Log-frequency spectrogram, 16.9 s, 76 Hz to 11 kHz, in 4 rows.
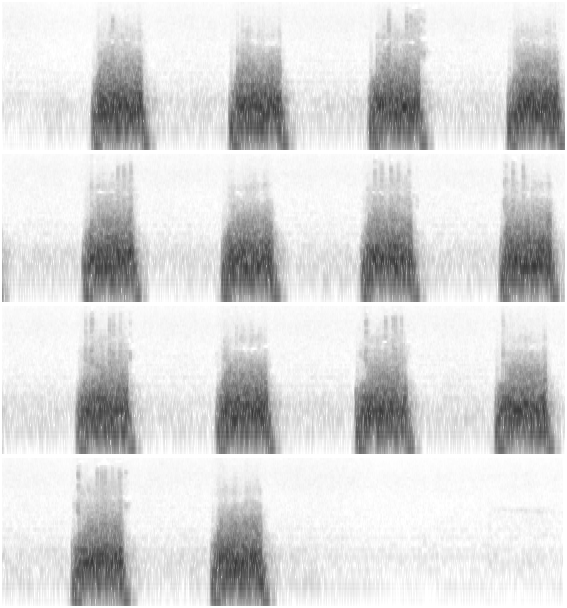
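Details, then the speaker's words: Ventricular septal defect: harsh pansystolic murmur filling each systole, regular about 58/min, harsher than tricuspid incompetence and often with a systolic thrill. "تاني ديفرنشال دياجنوزيس هو الفنتريكولار سيبتال ديفكت، ده بيدي بانسيستوليك مامر بالشكل الآتي."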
